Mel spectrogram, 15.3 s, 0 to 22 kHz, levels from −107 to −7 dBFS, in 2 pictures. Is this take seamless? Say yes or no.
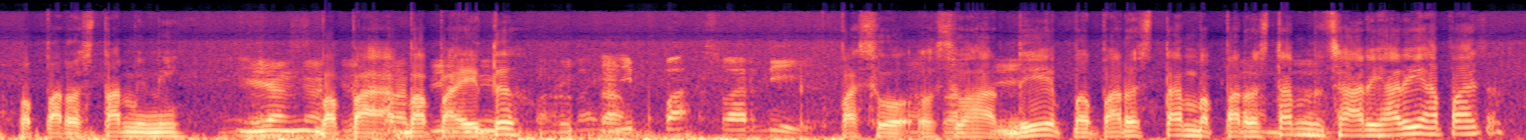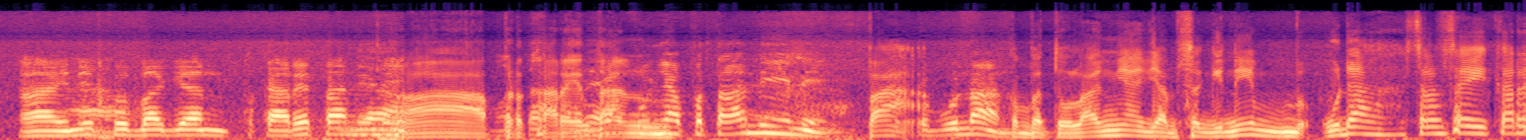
yes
